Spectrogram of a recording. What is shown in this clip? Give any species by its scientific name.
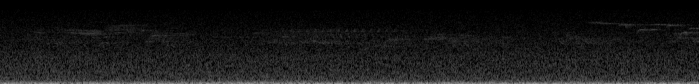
Vireo olivaceus, Setophaga caerulescens, Junco hyemalis, Certhia americana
